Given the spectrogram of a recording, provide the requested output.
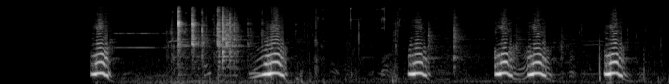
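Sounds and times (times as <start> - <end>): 
dog barking in short high whiny yelps at a dog park: 0.9 - 1.2, 2.5 - 3.0, 4.1 - 6.6
brief metallic jingle and clatter: 1.2 - 4.9.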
